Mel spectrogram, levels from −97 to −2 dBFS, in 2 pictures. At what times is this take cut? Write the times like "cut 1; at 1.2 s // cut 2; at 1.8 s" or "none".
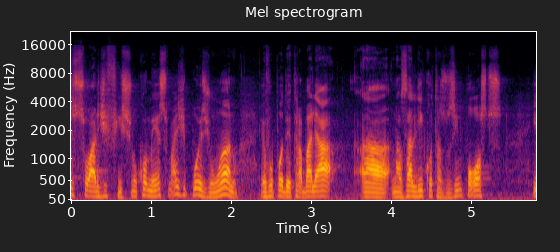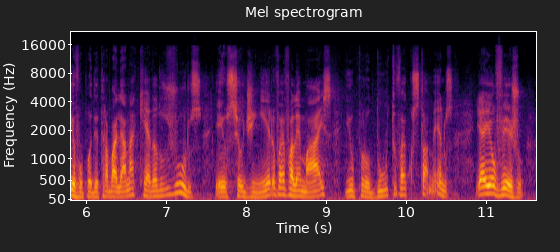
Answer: cut 1; at 10.6 s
